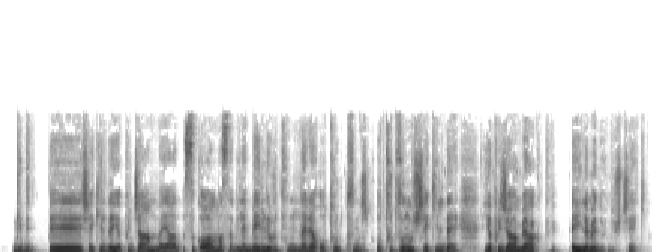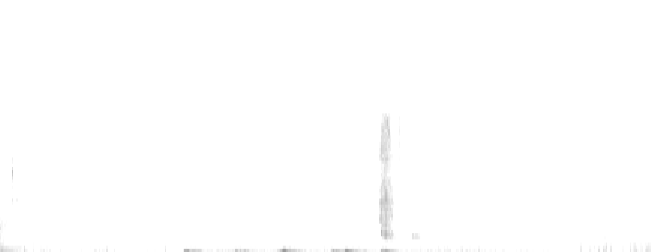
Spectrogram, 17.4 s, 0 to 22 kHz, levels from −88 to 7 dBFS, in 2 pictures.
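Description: No technical faults can be heard anywhere in this speech recording. It has passed through a WebRTC call path that is working as it should, with the high end stopping at 12 kHz, which fits an Opus call setting.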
